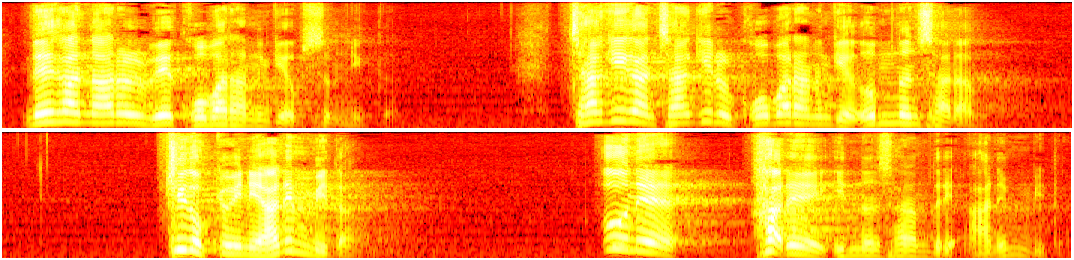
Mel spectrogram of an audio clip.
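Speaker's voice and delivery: loud, driving pulpit proclamation; fiery preaching. Acted. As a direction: thunder it at the congregation. Preaching at full force.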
